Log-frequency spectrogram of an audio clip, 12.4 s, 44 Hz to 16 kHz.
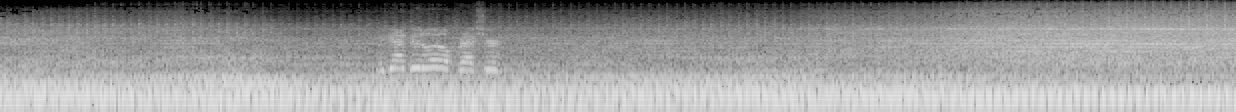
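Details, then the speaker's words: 1970 Chevrolet K10 with a 396 big block from a 1971 Chevelle, first start after fuel tank cleaned (bad gas still in line); lumpy big-cam idle with a light fast tick about three per second, owner unsure if exhaust leak or lifter: ticking at idle. "i can't tell if that ticking noise is an exhaust leak or about liquor capping"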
